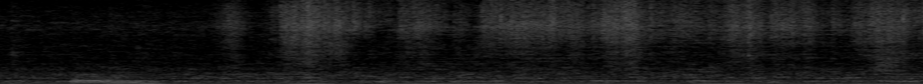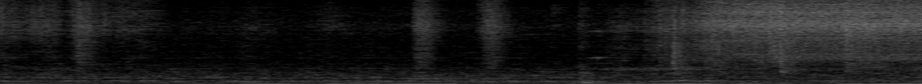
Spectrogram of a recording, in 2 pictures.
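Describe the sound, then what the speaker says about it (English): Tap water runs steadily into a cooking pot in a home kitchen, a continuous hiss and splash that swells louder near the end. "I'm gonna add a little water."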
